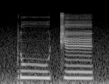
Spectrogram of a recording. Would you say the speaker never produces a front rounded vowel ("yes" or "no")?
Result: yes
